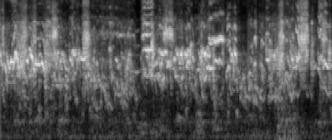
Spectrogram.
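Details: Australian parrot budgies squawking and chirping in a brief, dense burst of shrill, overlapping calls with a momentary dip in loudness midway.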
